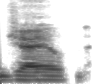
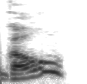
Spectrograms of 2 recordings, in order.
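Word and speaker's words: gaol: is is this kilanum go? just gently correct them is actually it's pronounced jail. So yeah, it's the old way of spelling jail. So it's pronounced the same as J A I L.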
